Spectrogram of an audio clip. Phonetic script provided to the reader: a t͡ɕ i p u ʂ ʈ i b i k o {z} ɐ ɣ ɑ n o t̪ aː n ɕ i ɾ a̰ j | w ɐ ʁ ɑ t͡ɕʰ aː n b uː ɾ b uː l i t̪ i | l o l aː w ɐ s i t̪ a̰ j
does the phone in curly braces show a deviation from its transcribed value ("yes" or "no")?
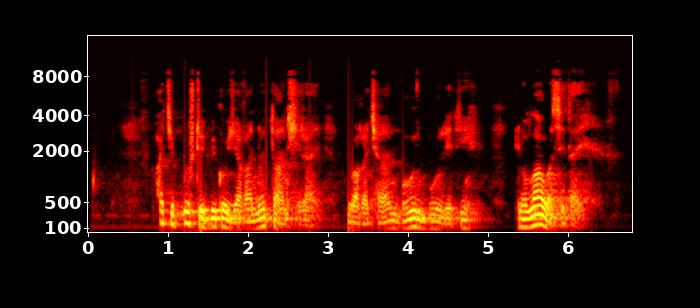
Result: yes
